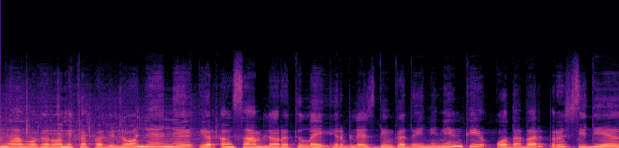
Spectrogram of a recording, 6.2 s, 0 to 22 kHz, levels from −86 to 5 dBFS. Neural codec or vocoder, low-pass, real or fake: codec, 32 kHz, 1.9 kbps, SNAC; 14.4 kHz; fake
